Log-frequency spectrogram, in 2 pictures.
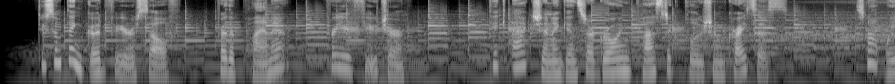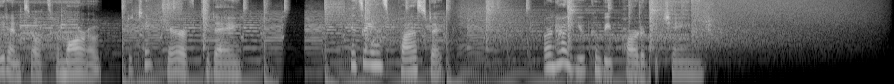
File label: Youthful Indifference Fry; PLASTIC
